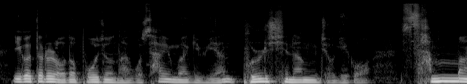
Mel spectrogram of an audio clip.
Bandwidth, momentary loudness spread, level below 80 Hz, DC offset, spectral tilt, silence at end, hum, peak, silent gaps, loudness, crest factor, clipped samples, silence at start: 17.5 kHz; 17 LU; -50 dBFS; under 0.1%; -8 dB/octave; 0 s; none; -8 dBFS; none; -23 LUFS; 14 dB; under 0.1%; 0.15 s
